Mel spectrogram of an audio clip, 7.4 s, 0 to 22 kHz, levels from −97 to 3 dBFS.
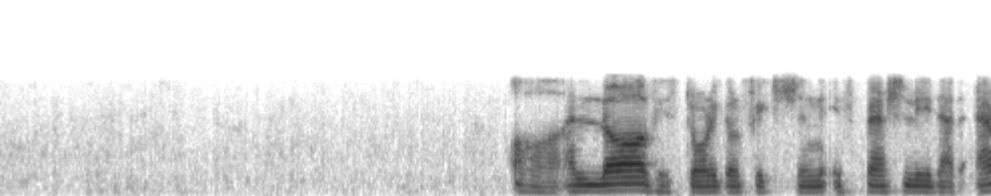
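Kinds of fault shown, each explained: Opus voice compression: The speech has been through Opus's SILK linear-prediction coder at a very low rate, and the heavy damage fits about 8 kbps with 20 ms frames. At that rate the encoder has dropped to narrowband, so everything above about 4 kHz is gone and consonants sound dull and muffled. The excitation is coded so coarsely that the voice comes out hoarse and faintly robotic, with a synthetic edge throughout the clip.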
